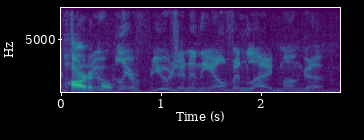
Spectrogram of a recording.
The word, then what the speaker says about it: Elfen Lied: clear fusion in the Elfen Lied manga elfin lead it's German nothing lead yeah I've been saying it right so thank God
